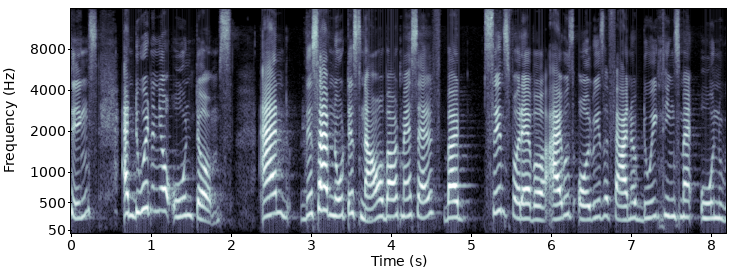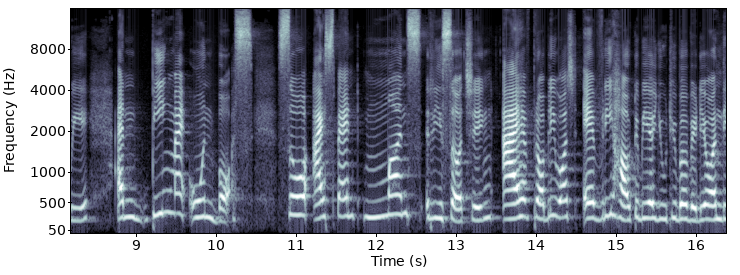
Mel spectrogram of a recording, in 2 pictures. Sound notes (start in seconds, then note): none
